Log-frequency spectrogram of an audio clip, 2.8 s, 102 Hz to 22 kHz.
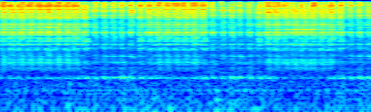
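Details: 10-year-old 2011 Ram truck noisy when cold: metallic rattle and scrape over cold idle from the bent transmission-to-engine inspection plate, missing a bolt, rubbing the flexplate; first suspected torque bolts; fixed by bending the plate back.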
